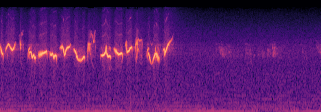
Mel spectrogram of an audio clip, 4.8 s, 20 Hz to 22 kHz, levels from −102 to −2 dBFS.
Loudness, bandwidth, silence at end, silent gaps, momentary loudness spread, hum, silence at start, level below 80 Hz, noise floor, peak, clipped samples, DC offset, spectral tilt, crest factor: -16 LUFS; 16 kHz; 2.25 s; none; 4 LU; none; 0 s; -58 dBFS; -54 dBFS; -10 dBFS; under 0.1%; under 0.1%; 2 dB/octave; 12 dB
